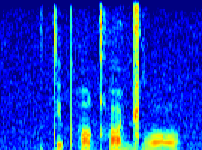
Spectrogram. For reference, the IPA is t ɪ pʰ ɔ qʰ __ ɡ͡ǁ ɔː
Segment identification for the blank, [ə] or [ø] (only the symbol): ø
